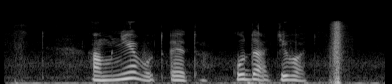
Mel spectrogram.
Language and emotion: Russian, neutral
